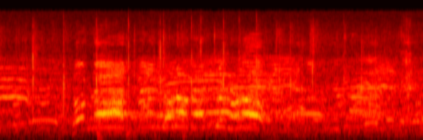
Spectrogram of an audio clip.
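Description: Several voices calling and shouting across an outdoor football pitch, players and onlookers at once, loudest about a second in, with a few short sharp knocks among them.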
